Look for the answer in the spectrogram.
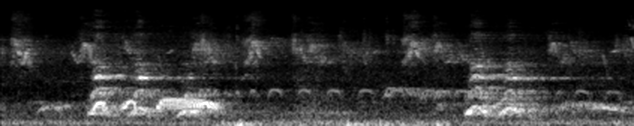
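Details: Spotted dove with a bell-like voice giving loud, close coos: two strong phrases of low hollow notes with quick rapid pulses between them, with faint chirping birds behind.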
